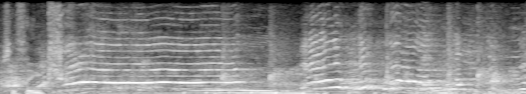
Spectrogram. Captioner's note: audience groaning; audience laughing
